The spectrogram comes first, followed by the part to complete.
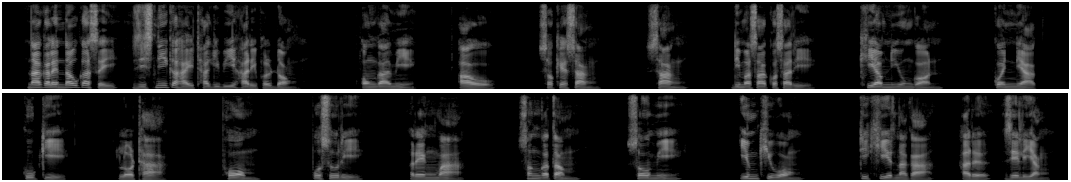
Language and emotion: Bodo, neutral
